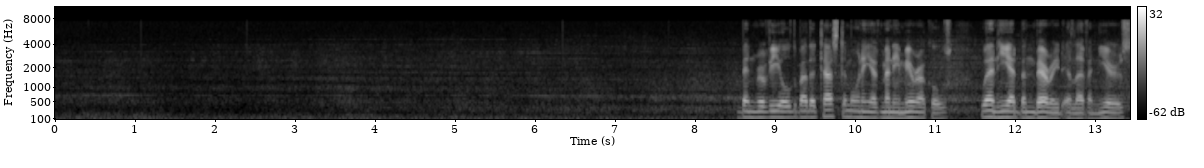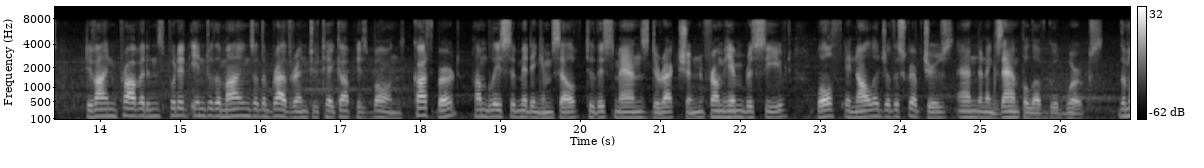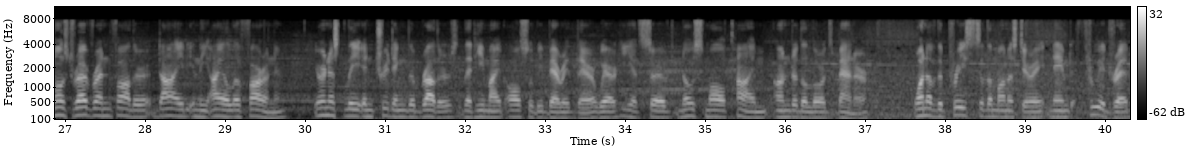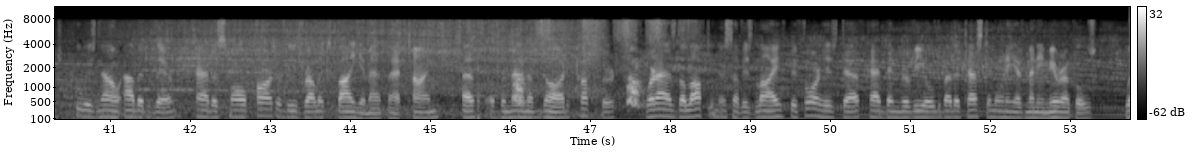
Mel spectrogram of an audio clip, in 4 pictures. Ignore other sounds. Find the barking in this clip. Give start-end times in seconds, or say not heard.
45.5-48.4.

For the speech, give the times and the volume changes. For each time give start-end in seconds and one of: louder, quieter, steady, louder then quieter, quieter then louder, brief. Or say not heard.
8.5-53.7 steady.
